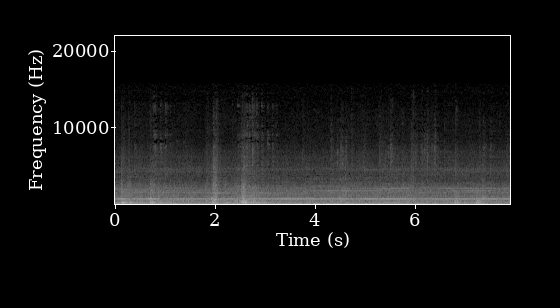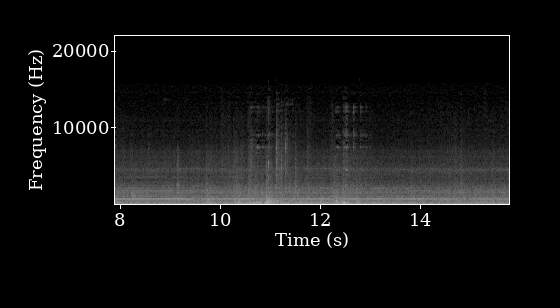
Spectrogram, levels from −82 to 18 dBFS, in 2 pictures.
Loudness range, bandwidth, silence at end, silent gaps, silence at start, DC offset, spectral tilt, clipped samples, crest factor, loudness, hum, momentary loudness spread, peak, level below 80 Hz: 3 LU; 14.5 kHz; 0 s; none; 0 s; under 0.1%; -6 dB/octave; under 0.1%; 18 dB; -28 LUFS; none; 6 LU; -6 dBFS; -32 dBFS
